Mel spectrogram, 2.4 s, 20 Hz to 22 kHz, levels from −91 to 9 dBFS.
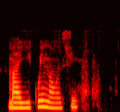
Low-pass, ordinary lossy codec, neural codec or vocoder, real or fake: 7.2 kHz; Opus, 16 kbps; none; real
